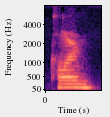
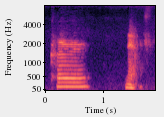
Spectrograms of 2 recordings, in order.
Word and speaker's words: kernel: Corner. And I also have some questions about the pronunciation. Okay, so that is Kernel.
